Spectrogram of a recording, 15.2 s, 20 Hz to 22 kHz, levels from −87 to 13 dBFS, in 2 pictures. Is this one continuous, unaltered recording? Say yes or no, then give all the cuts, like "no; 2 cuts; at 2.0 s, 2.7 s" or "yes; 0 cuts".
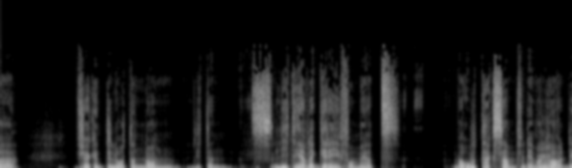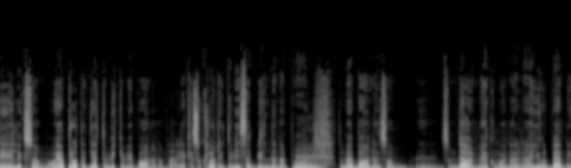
no; 1 cut; at 2.5 s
